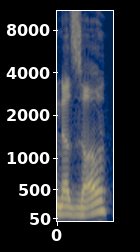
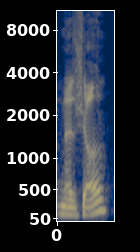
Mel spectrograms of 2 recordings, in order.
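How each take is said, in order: First: The middle consonant is a plain z sound. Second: The middle consonant is a zh-like sound. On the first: This is how the speaker says it personally. "I go Nezza" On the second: This is how the game says it. "not Nezja"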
